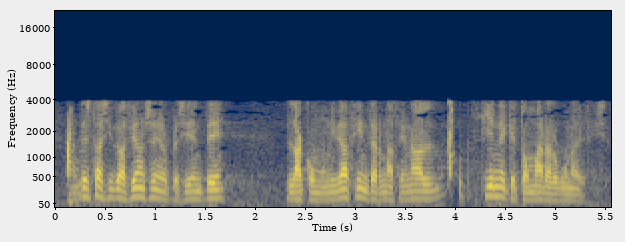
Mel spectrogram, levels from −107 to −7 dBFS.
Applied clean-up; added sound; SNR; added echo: neural mask model Resemble Enhance denoiser.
